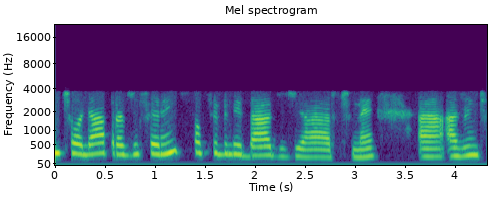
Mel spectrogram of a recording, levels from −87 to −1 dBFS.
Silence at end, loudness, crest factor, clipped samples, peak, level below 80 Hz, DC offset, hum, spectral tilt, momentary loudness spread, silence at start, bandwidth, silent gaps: 0.05 s; -18 LUFS; 14 dB; under 0.1%; -4 dBFS; -72 dBFS; 0.6%; none; -9.5 dB/octave; 7 LU; 0 s; 3.9 kHz; none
